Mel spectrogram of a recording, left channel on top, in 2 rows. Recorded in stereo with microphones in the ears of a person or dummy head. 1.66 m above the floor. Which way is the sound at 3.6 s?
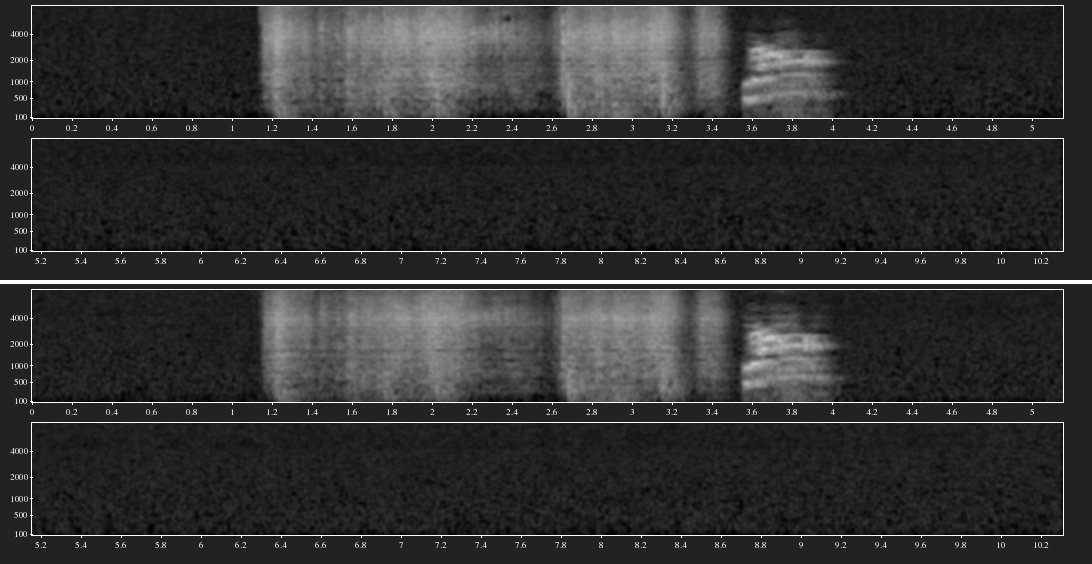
25° right (ahead or behind).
